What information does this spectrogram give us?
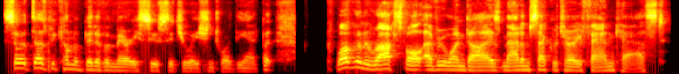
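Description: A man's voice: medium pitch, lively intonation, fast talker. An American man co-hosting a podcast in casual conversation, explaining things in a discursive, wry way. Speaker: podcast co-host.

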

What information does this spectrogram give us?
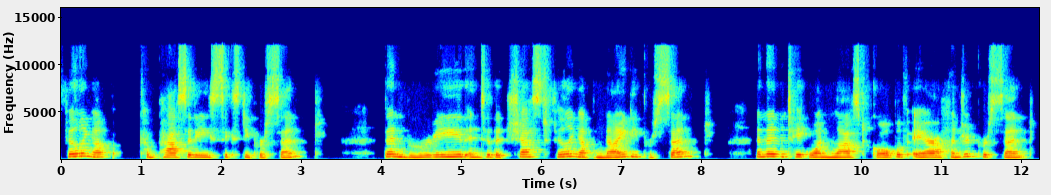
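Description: A woman leading a guided meditation with gentle, soothing instructions. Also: fairly high pitch. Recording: roomy, echoing sound.

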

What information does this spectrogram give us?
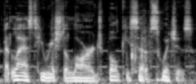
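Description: Deep-voiced male narrator of audio drama. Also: fairly even intonation, normal speed, over music.

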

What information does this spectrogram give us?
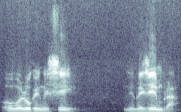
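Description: An actor playing a curt, secretive foreign smuggler with formal, measured phrasing in an old-time radio drama. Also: male voice, medium pitch, lo-fi sound, lightly acted. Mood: guarded, terse. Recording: vintage radio drama recording.

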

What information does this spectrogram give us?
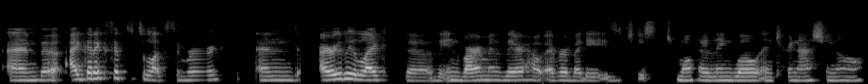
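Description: A woman's voice: mid-range voice, fairly even intonation, normal speed, darkish tone, no room sound, highs cut off. Young woman explaining, dry close sound. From Israel. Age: young adult. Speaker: interview guest. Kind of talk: conversational interview.

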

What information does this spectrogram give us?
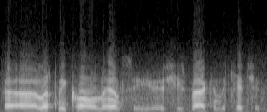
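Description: A man's voice: low-pitched, a little fast, phone-quality sound, lightly acted. An actor playing a kindly, plain-spoken middle-aged father in an old radio serial, homely and hesitant in his talk. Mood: concerned, welcoming. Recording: thin, hissy old radio recording.

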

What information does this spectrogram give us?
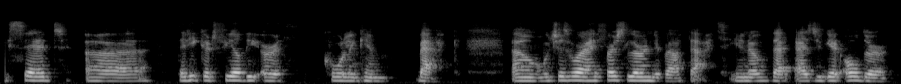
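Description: Lower-pitched South African woman, slightly muffled audio. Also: flat delivery, unhurried. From Durban, South Africa. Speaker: interview guest, journalist. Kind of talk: conversational interview.

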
